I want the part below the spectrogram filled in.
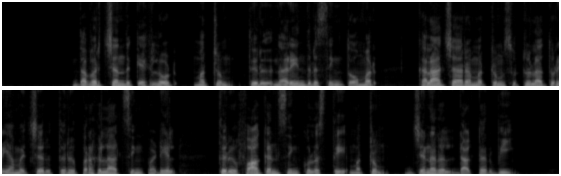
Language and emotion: Tamil, neutral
